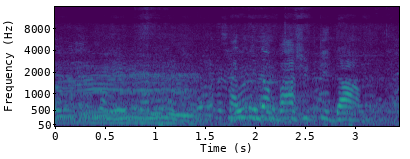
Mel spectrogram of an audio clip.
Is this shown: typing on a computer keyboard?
no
